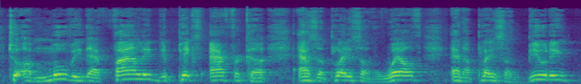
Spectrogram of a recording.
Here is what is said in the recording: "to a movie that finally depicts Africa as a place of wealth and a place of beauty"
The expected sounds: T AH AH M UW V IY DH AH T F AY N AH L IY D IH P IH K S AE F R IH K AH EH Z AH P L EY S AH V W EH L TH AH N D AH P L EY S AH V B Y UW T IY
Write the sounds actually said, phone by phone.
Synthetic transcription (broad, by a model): T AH AH M UW V IY DH AH T F AY N L IY D IH P IH K S AE F R IH K AH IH Z AH P L EY S AH V W EH L TH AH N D AH P L EY S AH V B Y UW T IY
